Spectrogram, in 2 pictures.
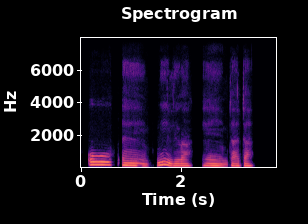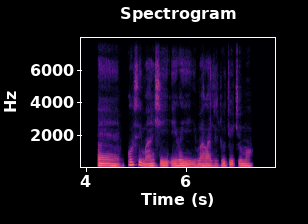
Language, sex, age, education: Yoruba, male, 15-29, tertiary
